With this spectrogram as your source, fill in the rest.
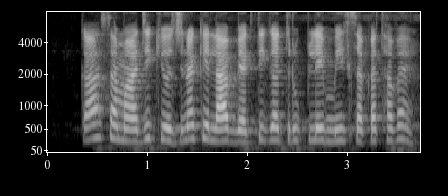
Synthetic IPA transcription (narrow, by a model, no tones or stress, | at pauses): kaːsamaːd͡ʒɪkjoːd͡ʒnakelaːbʋjək̚t̪ɪɡət̪ɾuːplemɪlsɐkət̪ɦəʋɛː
